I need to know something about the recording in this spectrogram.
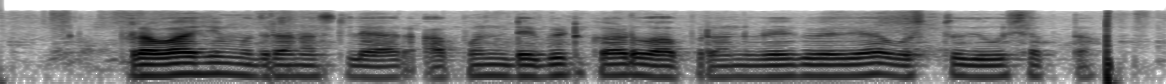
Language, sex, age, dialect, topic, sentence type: Marathi, male, 18-24, Southern Konkan, banking, statement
